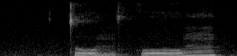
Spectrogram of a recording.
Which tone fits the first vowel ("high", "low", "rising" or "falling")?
low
